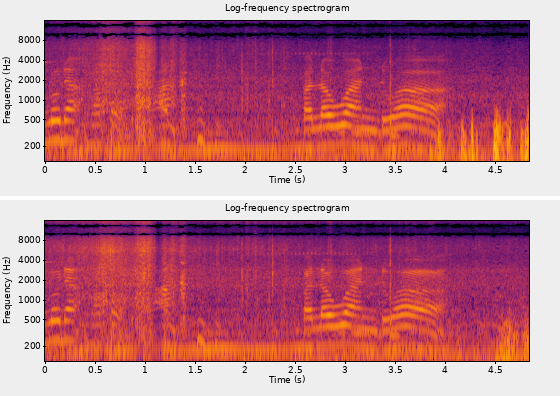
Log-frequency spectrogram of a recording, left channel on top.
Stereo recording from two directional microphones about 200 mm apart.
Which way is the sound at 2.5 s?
15° left (ahead or behind).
